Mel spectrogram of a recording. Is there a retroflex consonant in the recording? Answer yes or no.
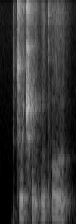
yes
